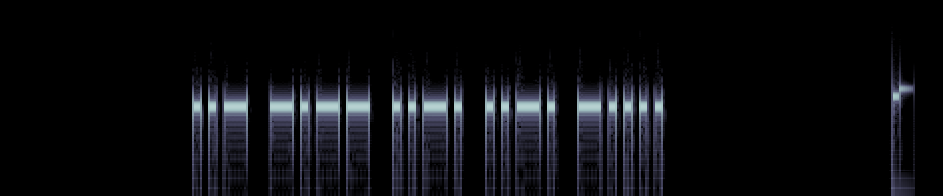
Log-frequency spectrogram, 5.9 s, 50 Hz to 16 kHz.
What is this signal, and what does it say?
Morse code, heard as a keyed tone, about 25 wpm, 700 Hz. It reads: UYFF6
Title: Code Groups - 5 Letter:Numbers - 25wpm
